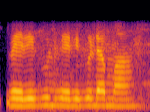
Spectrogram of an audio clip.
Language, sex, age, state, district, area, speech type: Telugu, female, 18-30, Andhra Pradesh, Kurnool, rural, conversation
